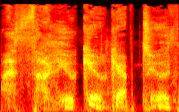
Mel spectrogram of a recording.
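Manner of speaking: hissed, read-aloud delivery. Re-reading a book line after noticing the character hissed it: hissed line. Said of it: "it says Pike hissed".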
